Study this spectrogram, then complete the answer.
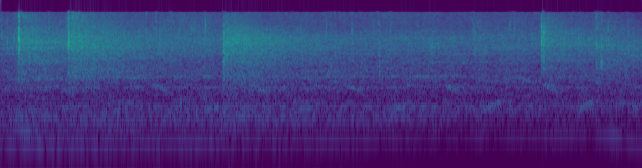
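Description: Inline skate wheels roll and scrape across a hard floor.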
